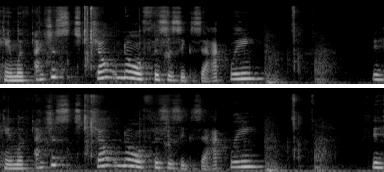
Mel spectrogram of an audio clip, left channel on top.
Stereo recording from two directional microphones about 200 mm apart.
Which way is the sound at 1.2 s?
55° left (ahead or behind).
